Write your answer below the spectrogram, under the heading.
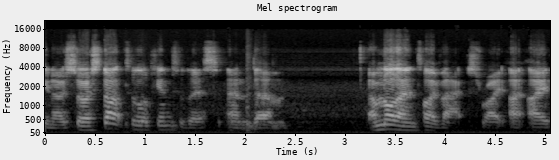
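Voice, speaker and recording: At a moderate pace, a man speaks with an English accent. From England. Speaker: podcast guest. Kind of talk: casual chat.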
